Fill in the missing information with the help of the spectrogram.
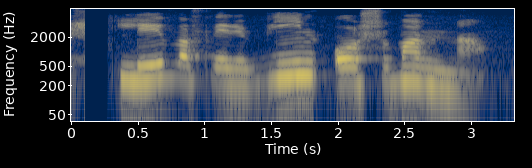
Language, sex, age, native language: Icelandic, female, 7, Icelandic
